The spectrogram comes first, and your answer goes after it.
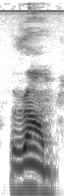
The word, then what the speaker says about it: ROM: se chama CD ROM ROM é uma sigla que quer dizer Bridge on Memory mesmo inglês é pronunciada home eu sempre ouvi muita gente falando cd-rom cd-rom um seria uma sala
